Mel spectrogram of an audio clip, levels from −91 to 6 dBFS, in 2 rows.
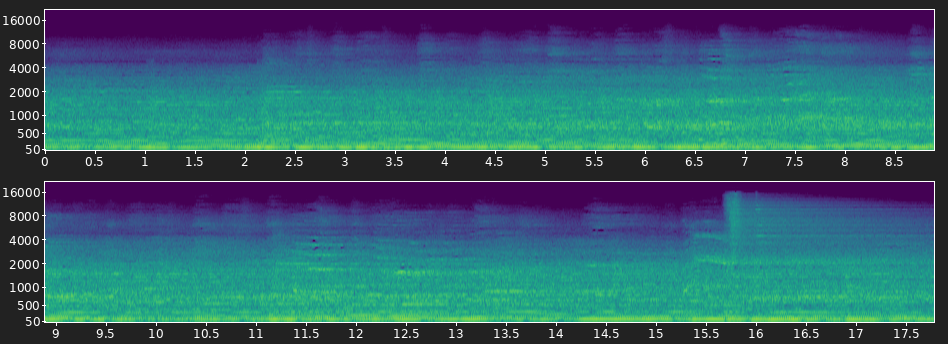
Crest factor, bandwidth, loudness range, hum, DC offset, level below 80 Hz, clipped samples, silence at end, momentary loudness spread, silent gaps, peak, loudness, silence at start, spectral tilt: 14 dB; 13 kHz; 1 LU; none; under 0.1%; -40 dBFS; under 0.1%; 0 s; 4 LU; none; -4 dBFS; -18 LUFS; 0 s; -7 dB/octave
